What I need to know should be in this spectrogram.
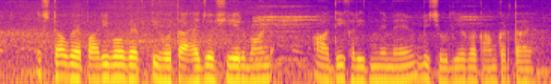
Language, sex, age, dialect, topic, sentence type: Hindi, male, 25-30, Kanauji Braj Bhasha, banking, statement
